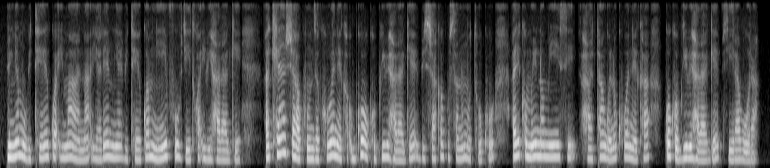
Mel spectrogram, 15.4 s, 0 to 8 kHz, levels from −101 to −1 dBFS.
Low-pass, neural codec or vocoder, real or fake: 7.2 kHz; none; real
